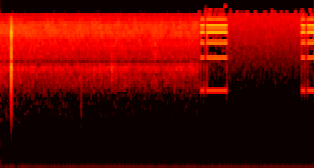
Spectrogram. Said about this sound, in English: Now you'll notice when it's done recording, you'll get two beeps.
